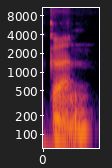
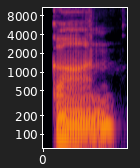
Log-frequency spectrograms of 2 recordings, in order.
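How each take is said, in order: First: "Gun" with a barely opened mouth, softly; closed-mouth GUN. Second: "gone" for gun, with an open "ah" vowel; Japanese-accented gun. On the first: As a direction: keep the vowel in "Gun" short and tight. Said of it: "my mouth doesn't open at all". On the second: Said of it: "Whereas a Japanese person will often say". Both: Shown as a demonstration.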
